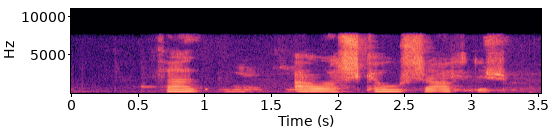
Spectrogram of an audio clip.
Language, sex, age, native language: Icelandic, male, 18-19, Icelandic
